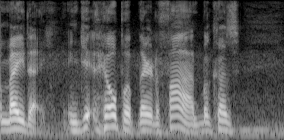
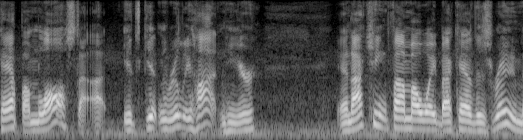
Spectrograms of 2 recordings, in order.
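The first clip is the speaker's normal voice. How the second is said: usual speaking voice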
